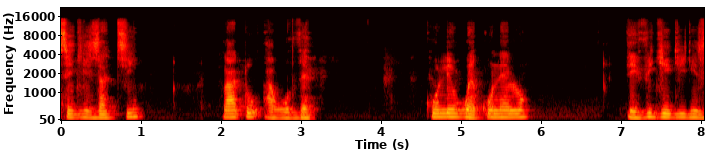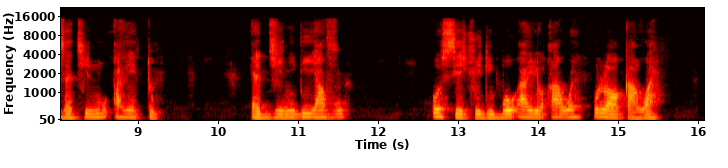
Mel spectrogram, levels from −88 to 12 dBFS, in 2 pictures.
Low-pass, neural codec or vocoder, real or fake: 14.4 kHz; codec, 44.1 kHz, 3.4 kbps, Pupu-Codec; fake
